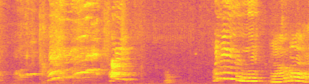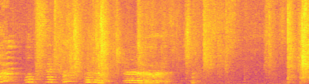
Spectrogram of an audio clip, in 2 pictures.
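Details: Rottweiler puppies play-fighting after eating: high, wavering whines and yelps climbing and falling in pitch, several overlapping cries close together, with scuffling clicks between.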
